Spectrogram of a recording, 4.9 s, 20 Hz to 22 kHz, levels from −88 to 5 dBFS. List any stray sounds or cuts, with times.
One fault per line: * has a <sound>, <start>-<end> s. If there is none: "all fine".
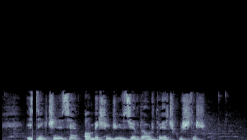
* has a dropout, 0.6-0.7 s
